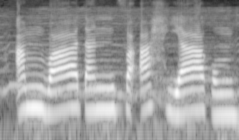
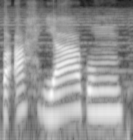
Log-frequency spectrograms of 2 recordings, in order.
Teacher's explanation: یہاں پر ہا کو حلق سے ادا کریں گے، وسط حلق سے، حلق کے درمیان سے ، تو باریک آواز نکالیں گے اس کی بھی، فاحیاکم، ثم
